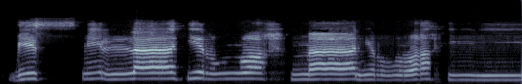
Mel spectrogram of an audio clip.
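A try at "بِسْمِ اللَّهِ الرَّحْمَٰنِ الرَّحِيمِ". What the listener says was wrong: Oh, itu lebih jelas ya.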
